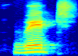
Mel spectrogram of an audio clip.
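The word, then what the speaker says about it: weight: वेट, जी H silent है, डब्ल्यू ई आई टी वेट, वेट का माना वजन करना।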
